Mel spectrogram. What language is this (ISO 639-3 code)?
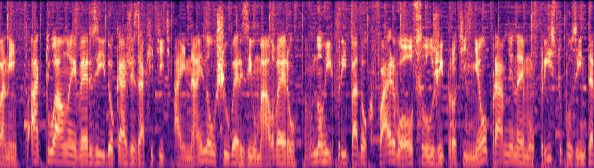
slk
